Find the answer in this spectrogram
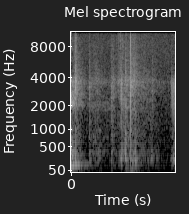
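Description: A few soft taps and light thuds of bare feet stepping and landing on a rubber training mat as a knee strike is thrown and the leg brought back, most of them about a second in.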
